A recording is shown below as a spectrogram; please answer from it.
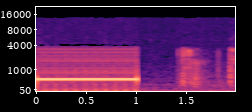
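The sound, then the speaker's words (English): A telephone dial tone as a call is placed: a loud, steady, unbroken tone lasting about a second that cuts off abruptly into near silence with faint handling noise. “I'm calling her right back.”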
